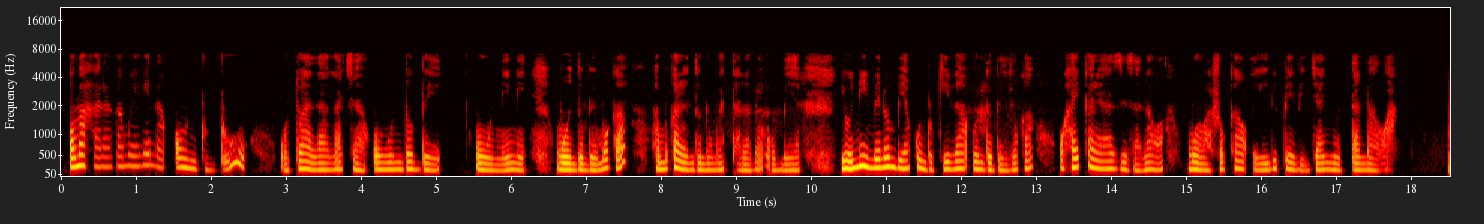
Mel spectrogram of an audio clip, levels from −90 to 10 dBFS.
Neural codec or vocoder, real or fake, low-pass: none; real; 7.2 kHz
